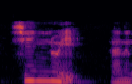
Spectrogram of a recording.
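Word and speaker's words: 親類: 그 다음에 있는 친류라고 쓰고 발음하면 신루이라는 것도 역시 마찬가지로 신속구나 신세기와 마찬가지로 전부 다 친척이라는 의미로 사용이 됩니다.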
